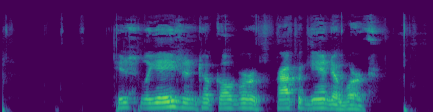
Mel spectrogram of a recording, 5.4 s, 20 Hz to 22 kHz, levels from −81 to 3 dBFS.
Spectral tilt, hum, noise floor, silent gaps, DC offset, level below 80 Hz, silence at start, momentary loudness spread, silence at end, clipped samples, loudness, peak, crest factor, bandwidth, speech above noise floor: -4.5 dB/octave; none; -73 dBFS; none; under 0.1%; -56 dBFS; 1.45 s; 18 LU; 0.35 s; under 0.1%; -22 LUFS; -2 dBFS; 22 dB; 14.5 kHz; 51 dB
